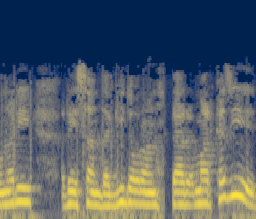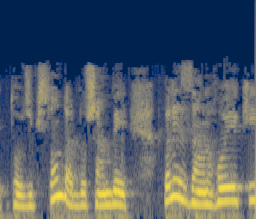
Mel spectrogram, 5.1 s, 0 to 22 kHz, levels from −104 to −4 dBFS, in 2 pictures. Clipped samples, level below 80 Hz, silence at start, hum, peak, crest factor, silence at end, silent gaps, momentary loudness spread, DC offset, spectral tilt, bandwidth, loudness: under 0.1%; -42 dBFS; 0 s; none; -4 dBFS; 12 dB; 0 s; none; 5 LU; under 0.1%; -6.5 dB/octave; 7.8 kHz; -16 LUFS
